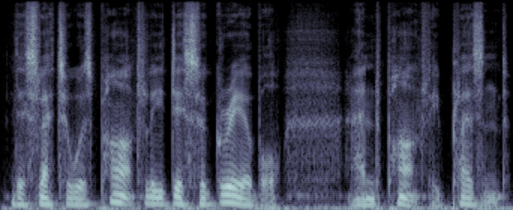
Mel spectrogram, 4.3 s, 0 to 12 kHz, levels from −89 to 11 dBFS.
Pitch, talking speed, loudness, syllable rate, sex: 95 Hz, 110 wpm, -18 LUFS, 4.2 syllables/s, male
